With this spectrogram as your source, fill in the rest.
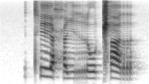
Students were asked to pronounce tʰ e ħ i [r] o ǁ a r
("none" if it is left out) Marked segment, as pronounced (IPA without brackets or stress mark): r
